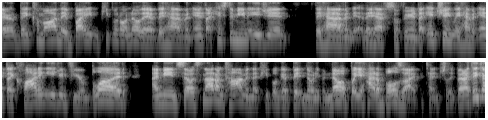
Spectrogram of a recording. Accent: New York, United States; as a New Yorker

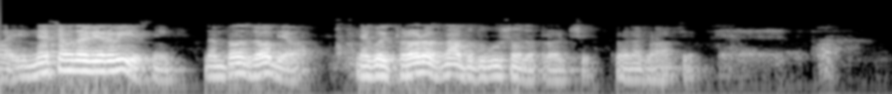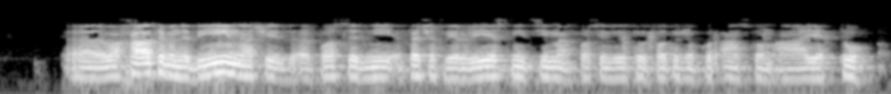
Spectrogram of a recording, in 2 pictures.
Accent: Zavidovići, Federation of Bosnia and Herzegovina, Bosnia & Herzegovina; Pa kod, nas, kod nas u Zavodovićima, 2012. jedna, pa se vada pokajala.

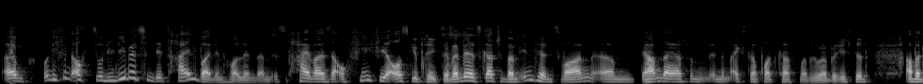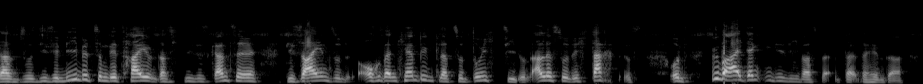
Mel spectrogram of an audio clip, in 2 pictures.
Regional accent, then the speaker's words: Baden-Württemberg, Germany; Ich bin Schwabe.

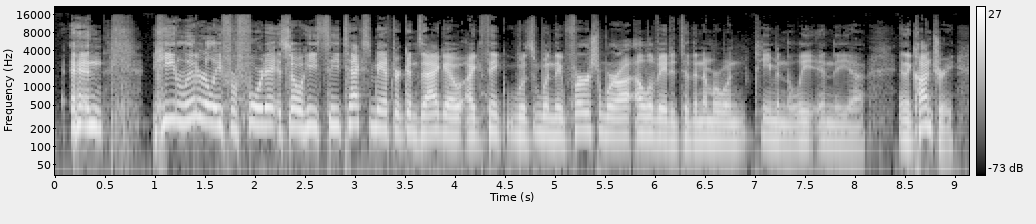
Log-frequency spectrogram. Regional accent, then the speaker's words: Delaware, United States; born or raised there

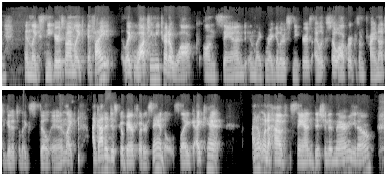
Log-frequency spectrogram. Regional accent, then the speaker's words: Olympia, Washington, United States; now in Los Angeles, United States; I grew up in Washington

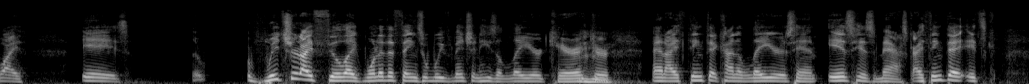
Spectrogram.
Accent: Ireland; this is kind of a fun one for me being Irish, right?

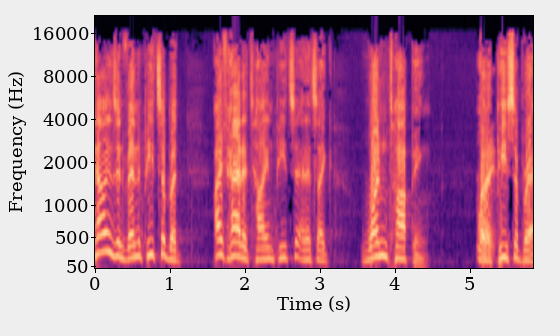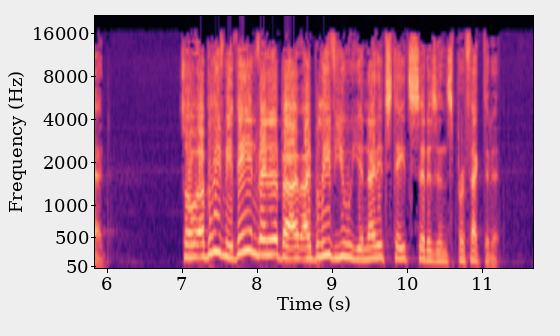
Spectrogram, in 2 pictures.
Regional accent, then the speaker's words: Toronto, Ontario, Canada; I'm from Toronto, Ontario, Canada

